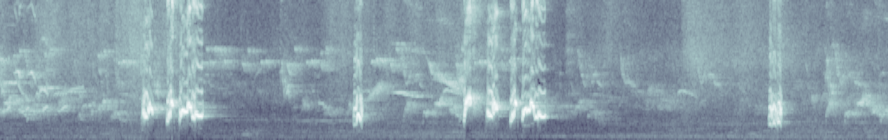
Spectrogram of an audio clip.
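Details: Double-note wild-style morning song of a red-whiskered bulbul, a lure for training birds: a few brisk warbled phrases and single sharp notes with long quiet gaps between them.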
